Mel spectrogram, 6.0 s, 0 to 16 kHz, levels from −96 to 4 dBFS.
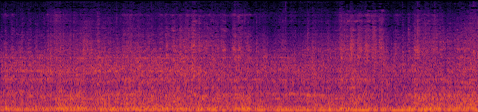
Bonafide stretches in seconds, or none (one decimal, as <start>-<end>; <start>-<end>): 0.0-0.6; 1.2-3.5; 4.3-6.0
